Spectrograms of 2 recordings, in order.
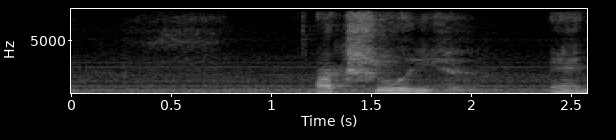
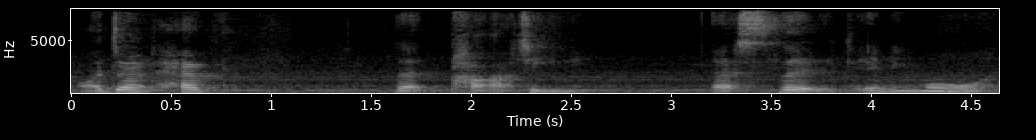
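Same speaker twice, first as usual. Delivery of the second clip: normal talking voice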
